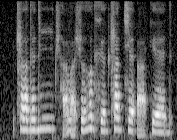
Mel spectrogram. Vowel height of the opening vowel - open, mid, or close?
open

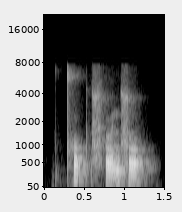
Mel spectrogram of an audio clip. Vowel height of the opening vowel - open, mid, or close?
close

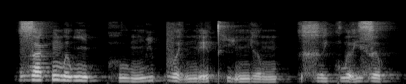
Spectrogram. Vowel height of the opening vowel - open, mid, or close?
open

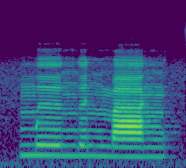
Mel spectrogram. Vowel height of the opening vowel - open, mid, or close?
mid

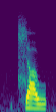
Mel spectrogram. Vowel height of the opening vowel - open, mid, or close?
open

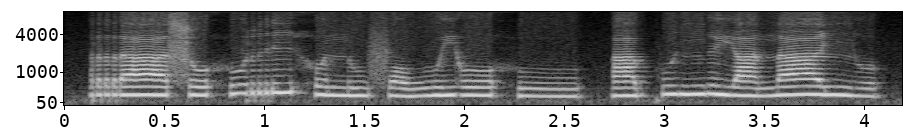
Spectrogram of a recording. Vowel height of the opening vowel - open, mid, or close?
open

